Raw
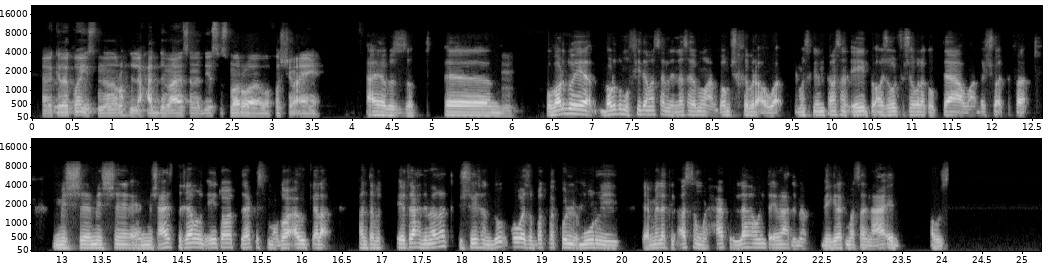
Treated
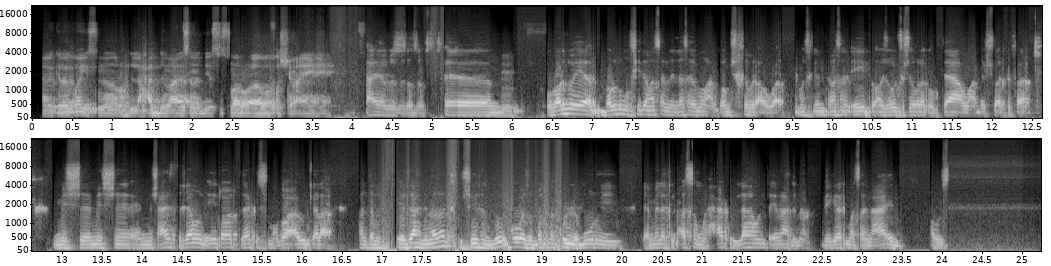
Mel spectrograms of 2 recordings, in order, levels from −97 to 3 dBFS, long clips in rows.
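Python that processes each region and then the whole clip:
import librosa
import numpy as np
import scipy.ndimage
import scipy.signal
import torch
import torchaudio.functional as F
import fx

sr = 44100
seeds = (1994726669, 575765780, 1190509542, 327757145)

y = fx.chain(x, sr, fx.tilt_shelf(db=-6.0, hz=1200.0),
    fx.echo_single(ms=136, db=-17.0),
    fx.band_squash(depth_pct=100), at=(2.75, 5.33))
y = fx.chain(y, sr, fx.zero_step(step_db=-34.5),
    fx.low_shelf(hz=330.0, db=8.5), at=(16.82, 19.34))
y = fx.chain(y, sr, fx.peak_eq(hz=1800.0, db=3.0, octaves=2.8),
    fx.upward_expand(threshold_db=-35.0, expansion=1.5), at=(20.7, 22.8))
y = fx.leveller(y, sr, passes=1)
y = fx.sustainer(y, sr, db_per_s=22.0)
y = F.gain(torch.from_numpy(y), -5.0).numpy()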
